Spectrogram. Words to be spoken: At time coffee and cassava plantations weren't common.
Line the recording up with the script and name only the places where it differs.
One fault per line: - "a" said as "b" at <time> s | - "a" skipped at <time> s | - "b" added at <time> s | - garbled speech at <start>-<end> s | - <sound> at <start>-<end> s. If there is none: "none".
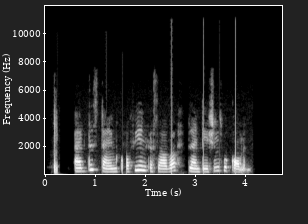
- "this" added at 0.9 s
- dropout at 1.6-1.6 s
- "weren't" said as "were" at 3.6 s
